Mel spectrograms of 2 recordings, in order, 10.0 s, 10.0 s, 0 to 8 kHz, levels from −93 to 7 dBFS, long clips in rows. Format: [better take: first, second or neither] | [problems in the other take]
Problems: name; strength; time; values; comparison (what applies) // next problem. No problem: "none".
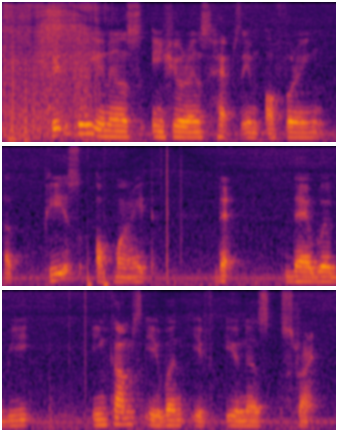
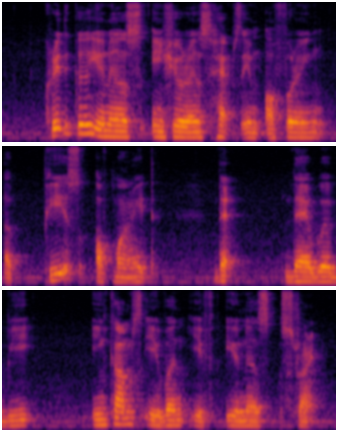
second | background sound (Fire); 12 dB below the speech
